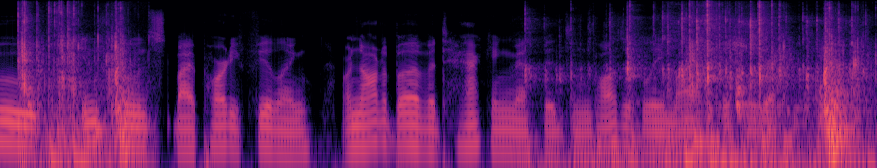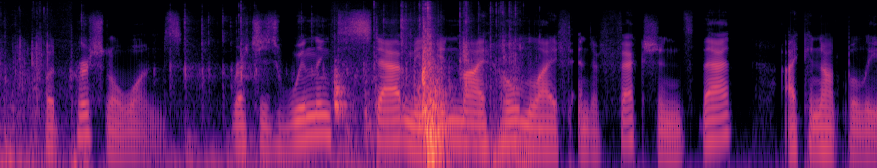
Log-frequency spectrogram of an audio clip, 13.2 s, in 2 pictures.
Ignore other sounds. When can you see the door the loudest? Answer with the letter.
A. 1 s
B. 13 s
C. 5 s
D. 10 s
D.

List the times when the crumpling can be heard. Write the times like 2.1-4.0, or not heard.
0.1-1.2, 5.2-7.0, 10.0-10.7.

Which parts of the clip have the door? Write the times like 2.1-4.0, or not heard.
0.2-1.1, 5.5-7.0, 9.1-10.0.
